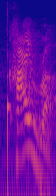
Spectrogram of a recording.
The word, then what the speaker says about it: Kyra: much almost named her kyra k-y-r-a again to the point two syllables short name matches with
